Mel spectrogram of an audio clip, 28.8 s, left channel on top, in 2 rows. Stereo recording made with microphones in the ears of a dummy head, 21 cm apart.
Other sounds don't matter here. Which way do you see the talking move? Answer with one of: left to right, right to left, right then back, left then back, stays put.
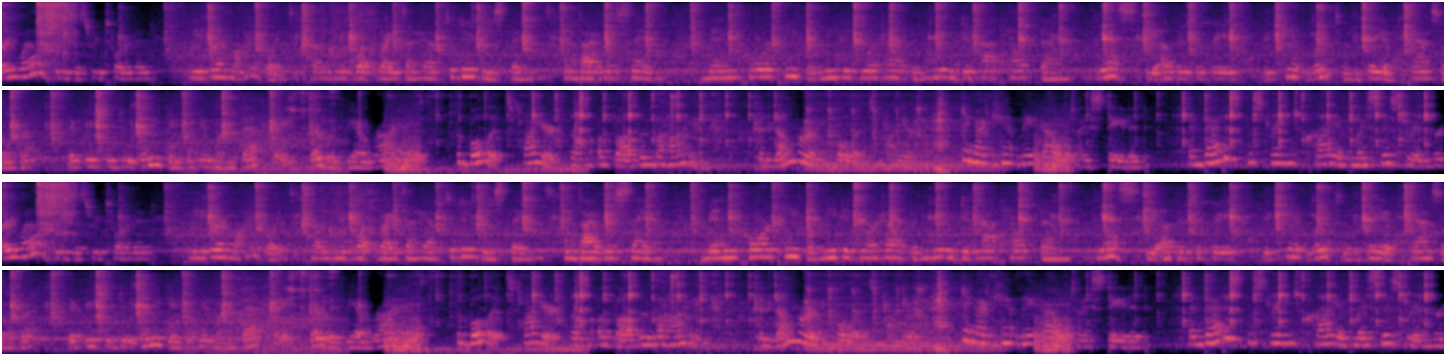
right then back.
